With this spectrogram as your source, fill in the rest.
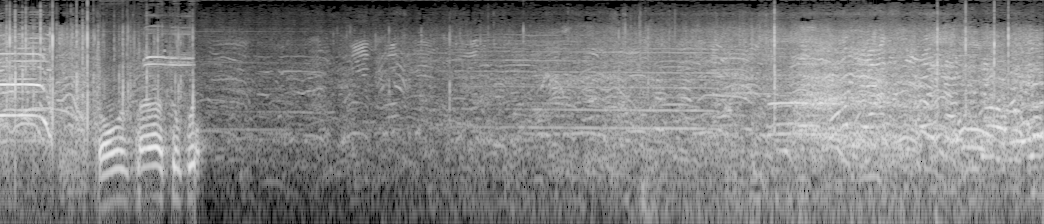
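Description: A crowd of spectators cheers and shouts outdoors, growing louder.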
